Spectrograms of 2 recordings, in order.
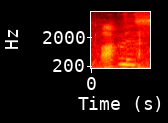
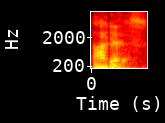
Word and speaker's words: OKTAS: wait before we start you pronounce the name O octus octus you got it octus cool do we need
